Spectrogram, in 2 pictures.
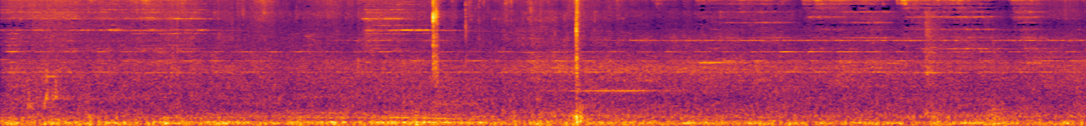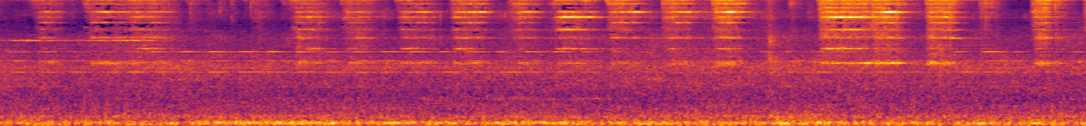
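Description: BNSF double-stack intermodal train's well cars rolling past: a steady low rumble of wheels on rail with thin high wheel squeal over it, and a single sharp knock about eight seconds in.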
